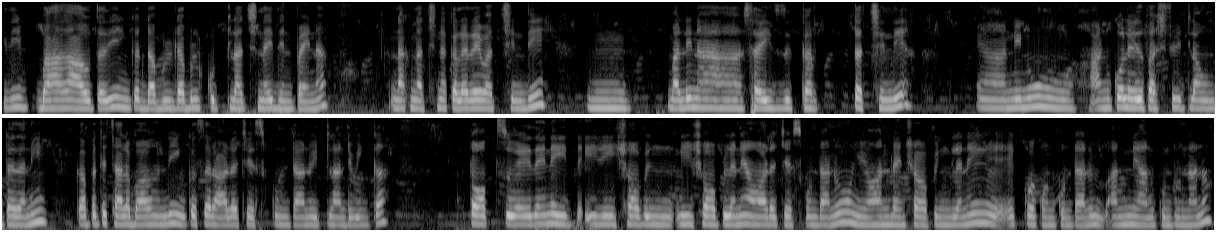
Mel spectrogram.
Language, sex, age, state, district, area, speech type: Telugu, female, 45-60, Andhra Pradesh, Srikakulam, urban, spontaneous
